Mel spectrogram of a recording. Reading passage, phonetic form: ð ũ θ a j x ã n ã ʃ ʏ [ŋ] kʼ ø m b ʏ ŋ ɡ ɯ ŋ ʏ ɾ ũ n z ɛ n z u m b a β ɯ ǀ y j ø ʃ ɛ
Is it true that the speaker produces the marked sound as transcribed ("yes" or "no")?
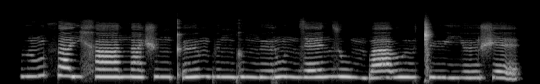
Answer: yes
